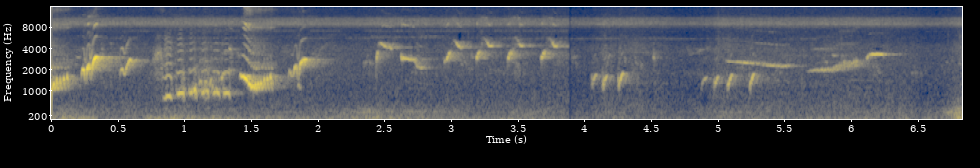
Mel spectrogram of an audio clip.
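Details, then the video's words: White-rumped shama in forest, recorded for bird trapping: loud rich whistles, then a series of short high paired notes, a short pause, low clipped notes and long thin whistles. "Rekaman suara asli murai batu hutan ketika sedang mikat"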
